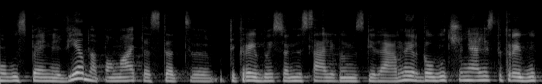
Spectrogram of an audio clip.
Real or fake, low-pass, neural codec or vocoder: fake; 14.4 kHz; codec, 32 kHz, 1.9 kbps, SNAC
